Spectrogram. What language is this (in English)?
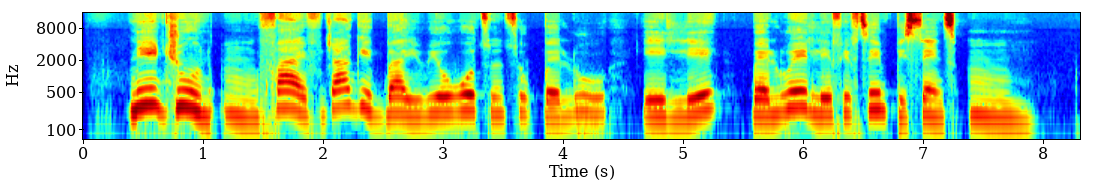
Yoruba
